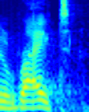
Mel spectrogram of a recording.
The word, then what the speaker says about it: write: So, WR says R, and that's my rose card. So if you're looking at the sound spelling card in your classroom, the WR is with the rose card because it says the R. But remember, the W doesn't make any sound. It's a silent letter or a Ghost letter, you're right.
